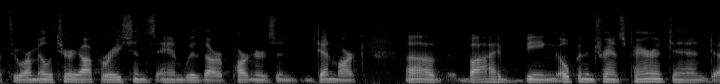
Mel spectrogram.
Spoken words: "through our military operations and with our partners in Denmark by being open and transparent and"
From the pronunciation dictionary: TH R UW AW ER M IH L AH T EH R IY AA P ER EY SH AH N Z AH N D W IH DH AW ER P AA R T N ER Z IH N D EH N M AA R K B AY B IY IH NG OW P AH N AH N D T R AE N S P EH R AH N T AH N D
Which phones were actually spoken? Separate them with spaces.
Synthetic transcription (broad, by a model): TH R UW AW ER M IH L AH T EH R IY AA P ER EY SH AH N Z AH N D W IH DH AW ER P AA R T N ER Z IH N D EH N M AA R K B AY B IY IH NG OW P AH N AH N T R AE N S P EH R AH N T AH N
